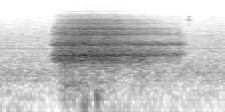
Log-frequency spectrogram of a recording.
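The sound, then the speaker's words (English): A person takes one long, deep breath in during a guided gratitude exercise. It is a soft, airy hiss that swells quickly, holds steady for over a second and then stops, with no talking over it. “And so then we say, take a big breath in.”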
